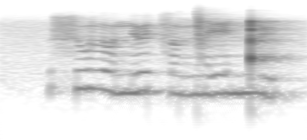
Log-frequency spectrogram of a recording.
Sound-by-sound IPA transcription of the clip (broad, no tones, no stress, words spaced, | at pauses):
sulo nøt͡sɔŋ͡ǀeːŋ͡ǃy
